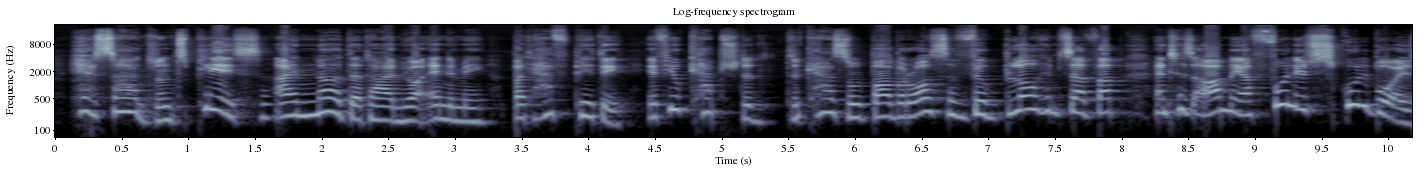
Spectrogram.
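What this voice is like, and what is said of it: Attempted German accent. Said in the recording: “Can you do a German accent? ... Well, I'll try”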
